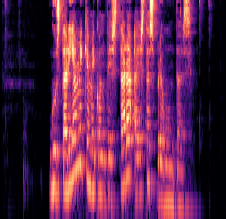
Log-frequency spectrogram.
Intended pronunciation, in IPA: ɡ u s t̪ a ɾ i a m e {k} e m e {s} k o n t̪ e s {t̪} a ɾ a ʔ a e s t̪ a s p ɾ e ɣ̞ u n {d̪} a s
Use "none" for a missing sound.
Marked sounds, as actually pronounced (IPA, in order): k, none, t̪, t̪

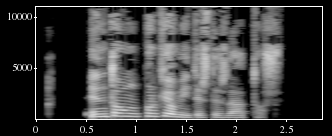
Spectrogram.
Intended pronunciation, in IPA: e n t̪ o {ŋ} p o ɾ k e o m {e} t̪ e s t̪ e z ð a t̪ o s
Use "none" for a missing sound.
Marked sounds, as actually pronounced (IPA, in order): ŋ, i

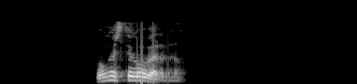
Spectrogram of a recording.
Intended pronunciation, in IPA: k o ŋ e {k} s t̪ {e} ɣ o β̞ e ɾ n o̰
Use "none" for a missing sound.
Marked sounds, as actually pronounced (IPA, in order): none, e

